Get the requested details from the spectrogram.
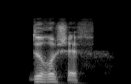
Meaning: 1. once more, anew 2. immediately
- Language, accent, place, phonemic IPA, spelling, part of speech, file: French, France, Lyon, /də.ʁ(ə).ʃɛf/, derechef, adverb, LL-Q150 (fra)-derechef.wav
